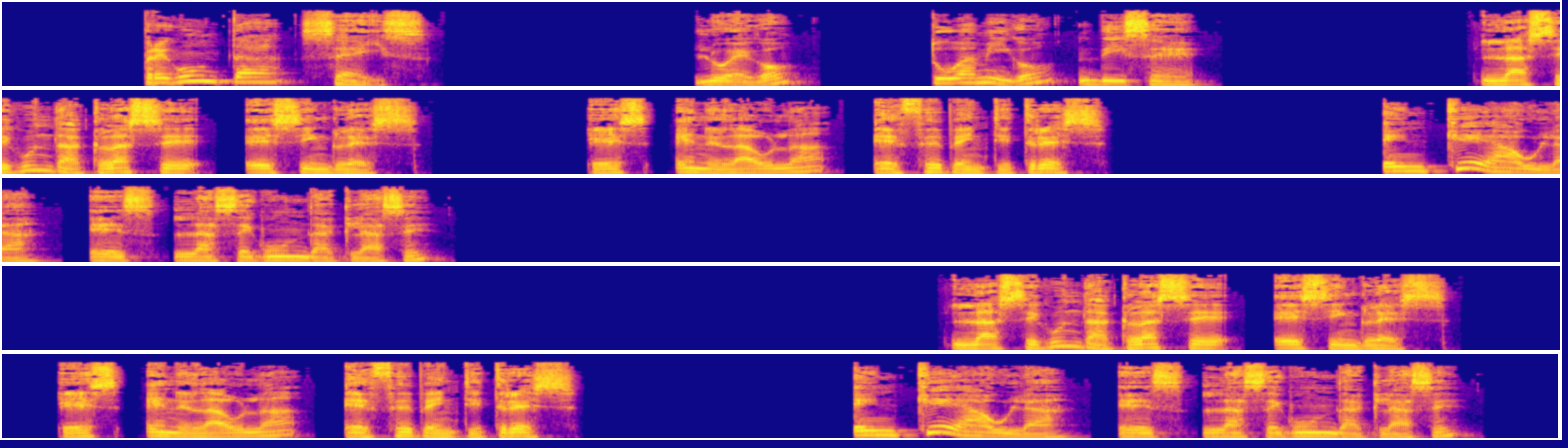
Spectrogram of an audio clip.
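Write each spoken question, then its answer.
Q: ¿En qué aula es la segunda clase?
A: En el aula F23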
